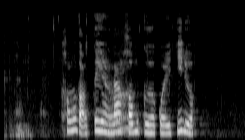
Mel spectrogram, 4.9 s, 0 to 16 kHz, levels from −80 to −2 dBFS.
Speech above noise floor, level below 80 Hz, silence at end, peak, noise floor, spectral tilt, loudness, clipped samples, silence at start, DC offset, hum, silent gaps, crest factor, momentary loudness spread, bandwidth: 46 dB; -78 dBFS; 1.05 s; -4 dBFS; -68 dBFS; -7 dB/octave; -23 LUFS; under 0.1%; 0.3 s; under 0.1%; none; none; 20 dB; 20 LU; 11 kHz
